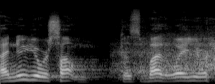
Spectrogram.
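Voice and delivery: chuckling through the punchline; amused retelling with laughter; laughing through the quote. Real, not acted.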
